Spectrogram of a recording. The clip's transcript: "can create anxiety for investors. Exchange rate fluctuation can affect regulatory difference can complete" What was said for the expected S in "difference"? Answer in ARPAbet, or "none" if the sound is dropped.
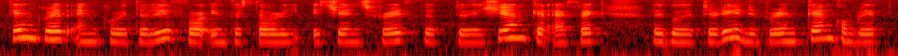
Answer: none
